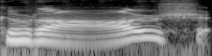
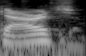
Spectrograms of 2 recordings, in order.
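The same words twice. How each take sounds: First: The word has an American pronunciation. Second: The word has a British pronunciation.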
